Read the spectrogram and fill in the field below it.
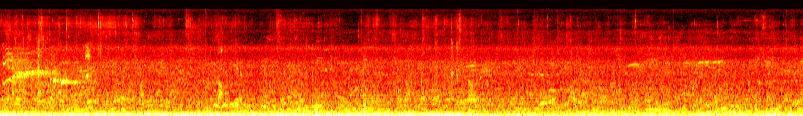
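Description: Horse hooves thud and shuffle on soft dirt.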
